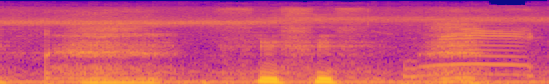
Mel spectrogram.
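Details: A campsite cat, described as fat and lying on its back, at a natural recreation forest campsite in Gyeonggi-do, South Korea, gives a short, faint meow among a man's speech and a steady low hum.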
